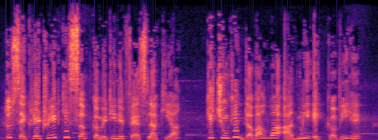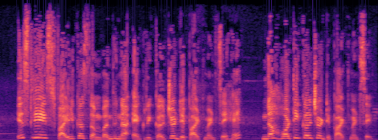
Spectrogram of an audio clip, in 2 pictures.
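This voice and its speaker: A woman narrator reading a scripted story for a cartoon video. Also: mid-range voice.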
